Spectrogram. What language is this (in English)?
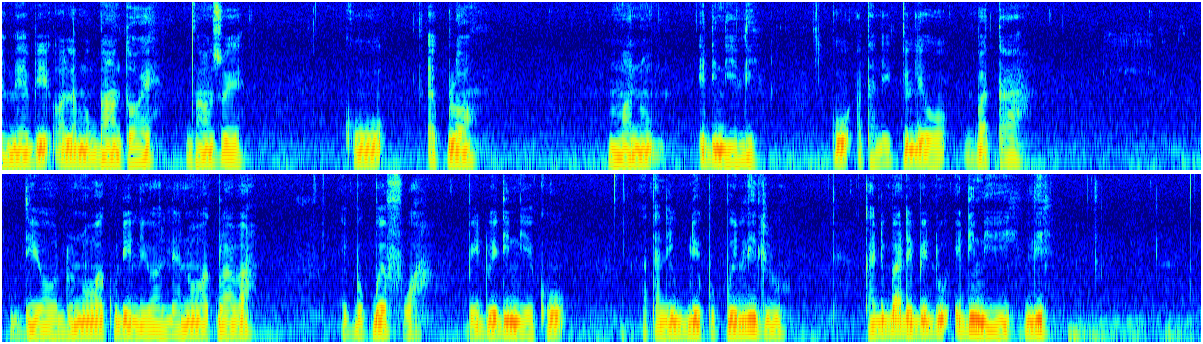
Ikposo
